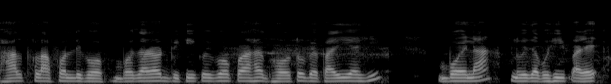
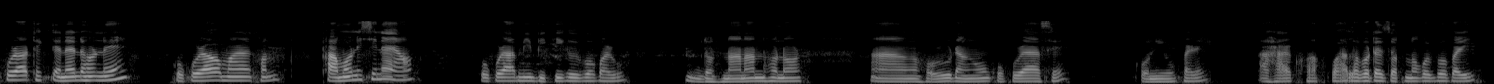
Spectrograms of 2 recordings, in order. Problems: constant background noise, background conversations at intervals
